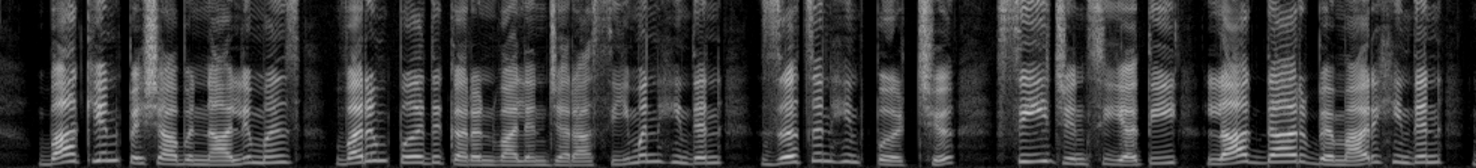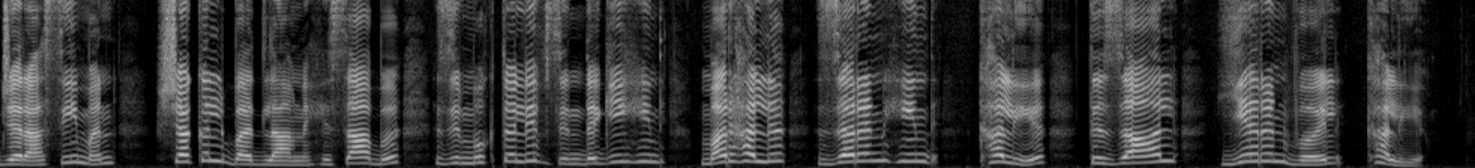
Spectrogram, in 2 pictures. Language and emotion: Kashmiri, neutral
